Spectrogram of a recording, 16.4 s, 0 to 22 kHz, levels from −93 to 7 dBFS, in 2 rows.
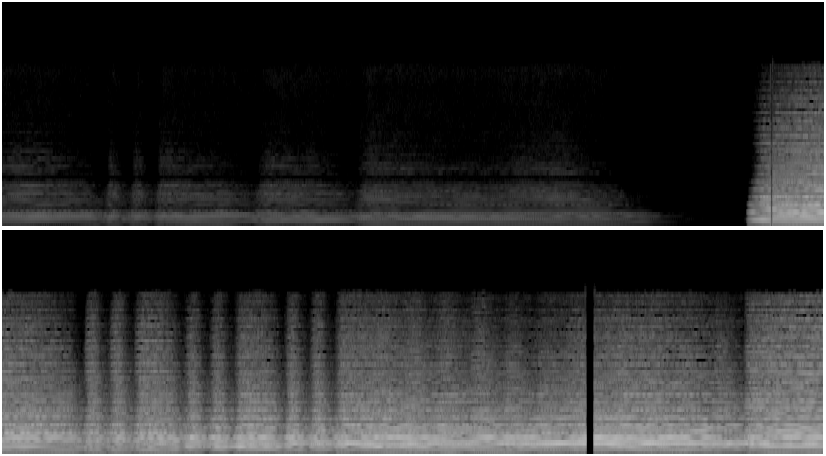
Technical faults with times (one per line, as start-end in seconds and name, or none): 7.68-7.70 Bluetooth stall
14.05-14.14 Bluetooth stall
